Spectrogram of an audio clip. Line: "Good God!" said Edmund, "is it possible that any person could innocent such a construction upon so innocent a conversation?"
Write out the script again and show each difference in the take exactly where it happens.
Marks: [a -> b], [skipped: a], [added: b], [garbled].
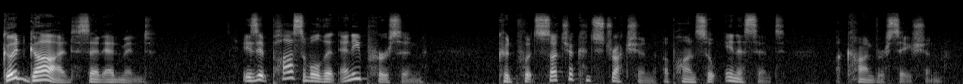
"Good God!" said Edmund, "is it possible that any person could [innocent -> put] such a construction upon so innocent a conversation?"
